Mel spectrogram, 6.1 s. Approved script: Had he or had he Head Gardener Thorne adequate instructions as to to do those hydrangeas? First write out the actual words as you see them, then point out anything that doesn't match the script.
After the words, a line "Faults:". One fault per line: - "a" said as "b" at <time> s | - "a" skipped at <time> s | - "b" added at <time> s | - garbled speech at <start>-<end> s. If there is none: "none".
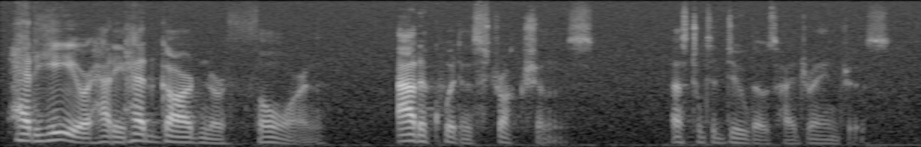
Had he or had he Head Gardener Thorne adequate instructions as to to do those hydrangeas?
Faults:
none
